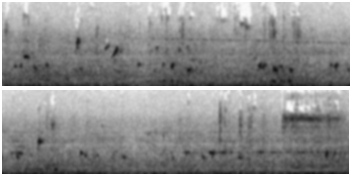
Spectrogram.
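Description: Faint outdoor ambience of short bird chirps and twitters scattered all through, over a steady low background rumble.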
